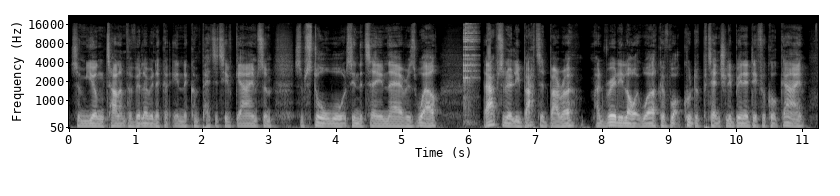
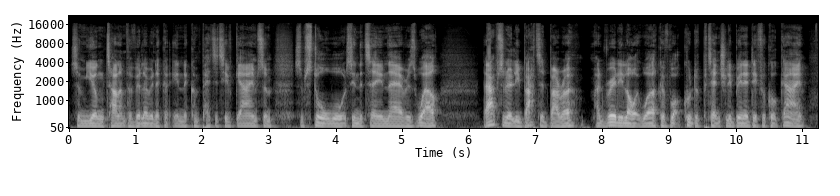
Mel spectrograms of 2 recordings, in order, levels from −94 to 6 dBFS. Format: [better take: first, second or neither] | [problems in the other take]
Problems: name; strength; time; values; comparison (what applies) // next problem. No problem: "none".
second | clattering dishes; loud; at 6 s; peak level with the speech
